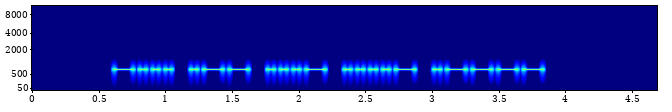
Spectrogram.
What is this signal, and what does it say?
Morse code, heard as a keyed tone, about 25 wpm, 700 Hz. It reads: BWV41
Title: Five Challenging Letter-Number Combinations 25wpm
